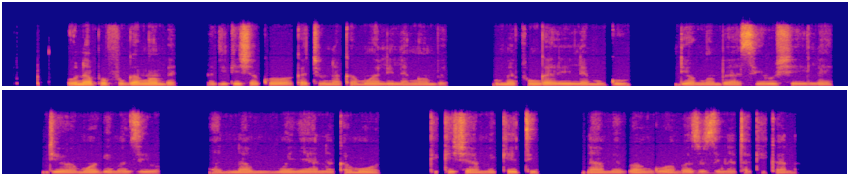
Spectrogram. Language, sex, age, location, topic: Swahili, male, 36-49, Kisumu, agriculture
